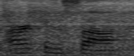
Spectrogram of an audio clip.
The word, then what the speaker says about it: Arkansas: then they're going to Arkansas. She called it Arkan- Arkansas and I told her how to say it properly and and so she was happy about that.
